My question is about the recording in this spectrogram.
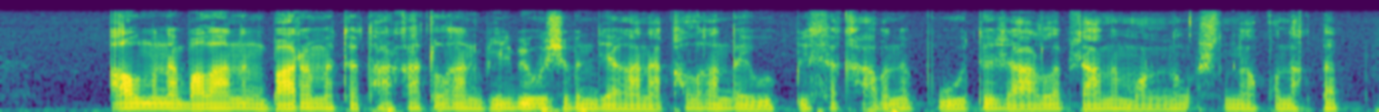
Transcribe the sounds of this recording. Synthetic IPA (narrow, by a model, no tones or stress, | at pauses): ɑlˠmənɑbɑlˠɑnəɴbɑɾəmʏt̪ɪt̪ʰɑɾqɑt̪əlˠʁɑnbe̞lbe̞wʒɪbʲɪnd̪e̞ʁɑnɑqʰɑlˠʁɑnd̪ɑjwɵk̚pe̞sɪqʰɑ̰bənəpwɵt̪ɪʒɑɾəlˠəpʒ̥ɑnəmʊɾnːəɴʊʃnɑqʰo̞nɑqt̪ɑp̚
